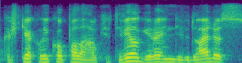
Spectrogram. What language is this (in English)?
Lithuanian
